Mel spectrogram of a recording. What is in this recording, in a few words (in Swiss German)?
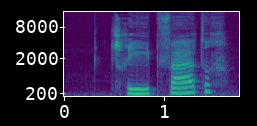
"schribfatter", alsace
